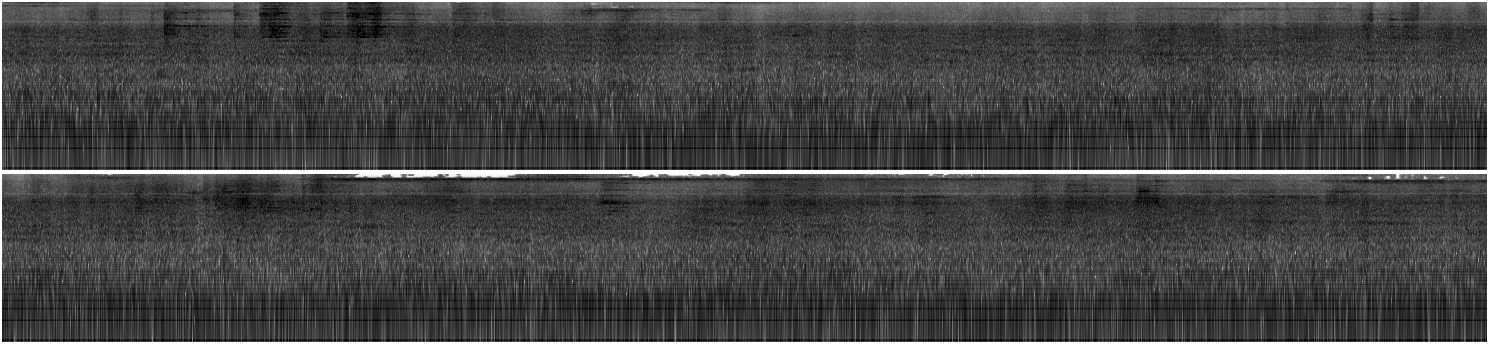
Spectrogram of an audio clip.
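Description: Freight cars of a Florida East Coast Railway intermodal train, loaded with stacked containers and trailers, rolling past close by: a steady rumble with the clatter of wheels over the rail joints.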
